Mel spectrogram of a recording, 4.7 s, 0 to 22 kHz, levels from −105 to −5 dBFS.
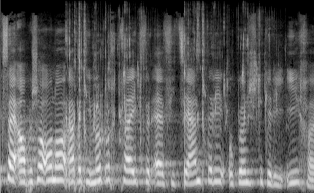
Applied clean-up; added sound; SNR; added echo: neural mask model Resemble Enhance denoiser.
